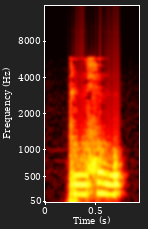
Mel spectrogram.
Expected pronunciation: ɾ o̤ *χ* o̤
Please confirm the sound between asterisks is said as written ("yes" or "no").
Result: yes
